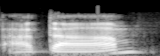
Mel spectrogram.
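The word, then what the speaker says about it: אָדָם: Remember, the accent is always placed on the final syllable unless it's indicated by a caret here, like down here, number 3. This is Adam, man or Adam, and the transliterated value.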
